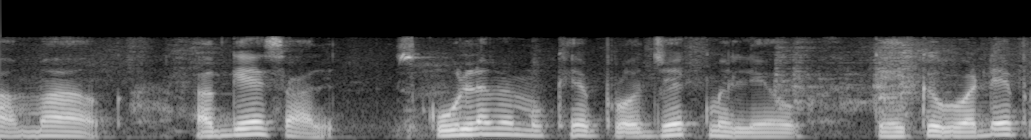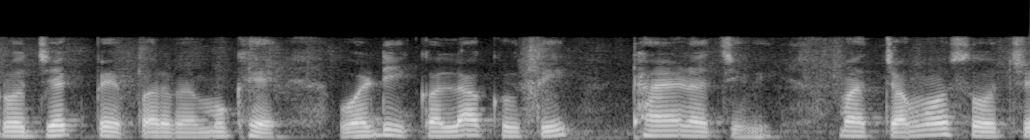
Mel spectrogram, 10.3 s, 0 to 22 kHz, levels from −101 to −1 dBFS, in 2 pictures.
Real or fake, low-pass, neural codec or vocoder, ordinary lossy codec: fake; 7.2 kHz; vocoder, 44.1 kHz, 128 mel bands every 256 samples, BigVGAN v2; none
